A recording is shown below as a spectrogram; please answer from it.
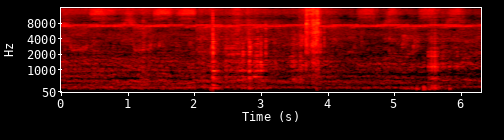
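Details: Wild honey bee colony in a deep forest, disturbed during a honey harvest before being taken home: a steady low droning hum with layered overtones, broken by sharp knocks and rustles of handling and faint high pulsing insect trills.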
